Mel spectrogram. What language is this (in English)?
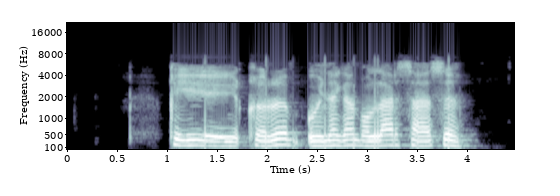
Uzbek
